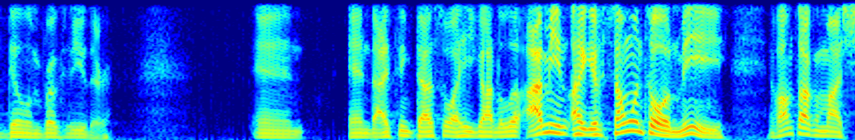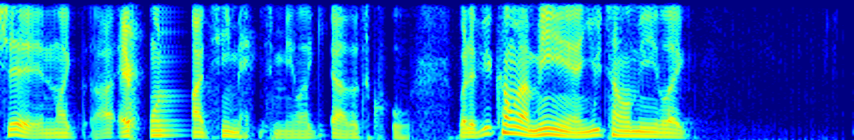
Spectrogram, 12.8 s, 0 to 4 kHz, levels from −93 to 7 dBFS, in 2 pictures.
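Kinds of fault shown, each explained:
Repeated packet loss (robotic sound): At 6.68 to 7.55 s, right after "I'm talking my shit", and again at 8.05 to 8.91 s, four and then six gaps, the longest 156 ms and 94 ms, are each patched by stretching the last sound, leaving choppy stretches with pieces missing.
Long network dropout: At 7.61 to 7.87 s, about 240 ms of the real audio never plays. A continued, fading buzz or hiss covers the whole hole without dropping to silence, and the sound resumes further on. The likely cause is a network dropout during which nothing arrived.
Burst of packet loss: At 9.27 to 9.37 s, about 80 ms of consecutive audio went missing. The receiver held the last sound and let it fade as a buzz or hiss, then picked up again later, so that piece is simply gone.
Short concealed packet loss: At 9.43 to 9.49 s, about 40 ms failed to reach the decoder in time. The gap was bridged by extending the preceding sound and blending back in, heard as a brief smear or wobble where a short sound may vanish.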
